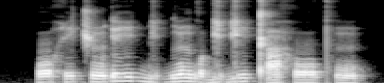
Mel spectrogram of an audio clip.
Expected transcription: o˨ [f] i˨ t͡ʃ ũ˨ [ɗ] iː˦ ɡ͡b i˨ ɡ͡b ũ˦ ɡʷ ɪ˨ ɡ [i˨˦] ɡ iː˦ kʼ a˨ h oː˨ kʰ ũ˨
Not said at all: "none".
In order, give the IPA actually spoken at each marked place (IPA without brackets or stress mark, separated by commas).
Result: h, ɗ, i˨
